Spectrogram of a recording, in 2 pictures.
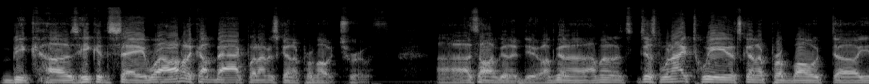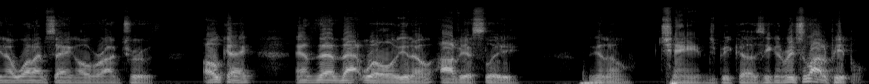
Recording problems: distortion; slight; 10 dB below the speech

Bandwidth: 15 kHz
